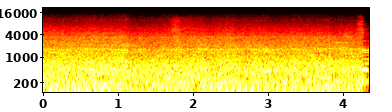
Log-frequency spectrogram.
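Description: Audience applauding: a loud, steady clatter of many hands clapping.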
